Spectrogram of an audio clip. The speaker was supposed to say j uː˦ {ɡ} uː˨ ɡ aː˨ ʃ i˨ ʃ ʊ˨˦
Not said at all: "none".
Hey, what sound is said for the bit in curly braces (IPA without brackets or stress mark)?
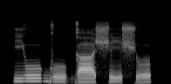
ɡ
